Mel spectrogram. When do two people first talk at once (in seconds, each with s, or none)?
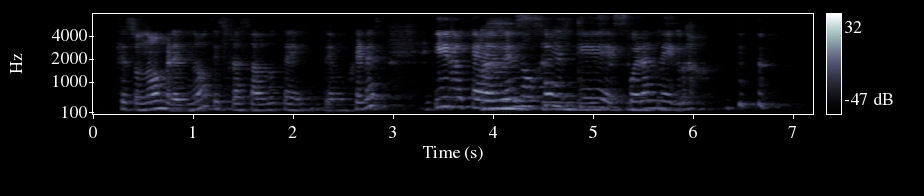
3.9 s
